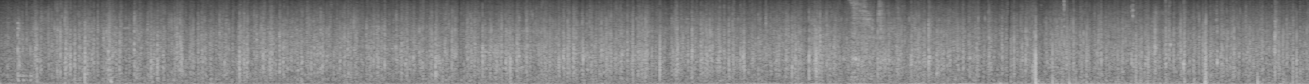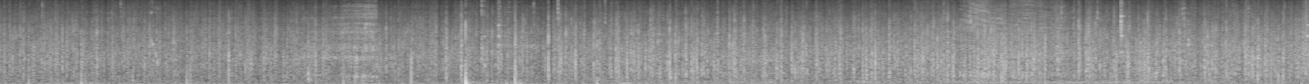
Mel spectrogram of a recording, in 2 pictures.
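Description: Heavy rain falling steadily: a dense, even hiss of countless drops. One sharp click stands out about eighteen seconds in.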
